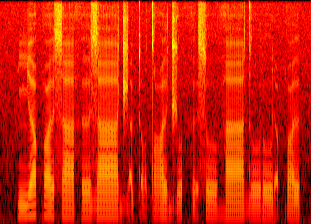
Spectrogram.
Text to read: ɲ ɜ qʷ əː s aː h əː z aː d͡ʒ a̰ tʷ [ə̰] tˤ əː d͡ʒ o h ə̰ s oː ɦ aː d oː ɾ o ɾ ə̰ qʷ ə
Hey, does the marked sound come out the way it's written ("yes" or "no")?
no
